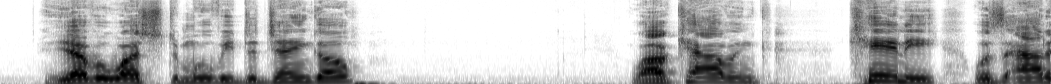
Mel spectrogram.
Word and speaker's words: Django: calvin kenny himself stephen from django or jingle whatever you want to call the d is silent here's the chairman of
